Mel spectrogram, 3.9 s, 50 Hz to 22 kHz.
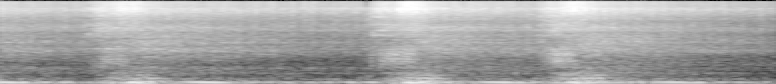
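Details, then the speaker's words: Jeep CJ-7 with an AMC 304 V8 and a mild cam, base timing at 10 degrees, manifold vacuum restored: three quick throttle blips, each climbing cleanly and dropping straight back to a steady idle. The engine revs freely and is healthy. "That cam likes to rev. All right, you're going to be a little jiggly there, but you'll get over it."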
